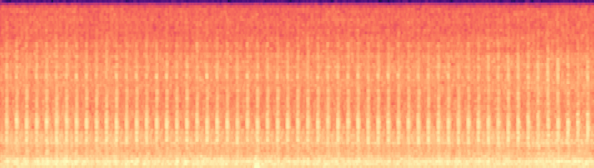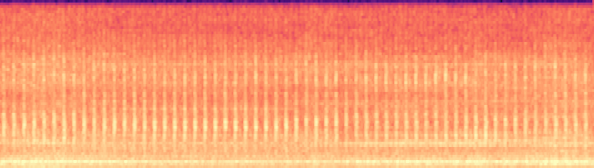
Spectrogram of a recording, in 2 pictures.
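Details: Fiat Panda just after a cold start: sharp, even knocking about three times a second over a steady idle; many suspect piston skirt slap, source not confirmed; engine knock on cold start.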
